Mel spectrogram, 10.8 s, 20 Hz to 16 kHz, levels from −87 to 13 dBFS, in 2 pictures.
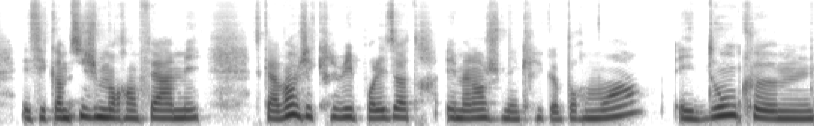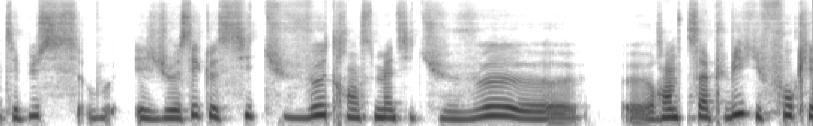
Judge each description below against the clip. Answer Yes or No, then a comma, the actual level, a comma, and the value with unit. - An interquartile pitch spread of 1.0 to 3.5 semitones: Yes, average, 2.9 semitones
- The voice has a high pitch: Yes, high, 195 Hz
